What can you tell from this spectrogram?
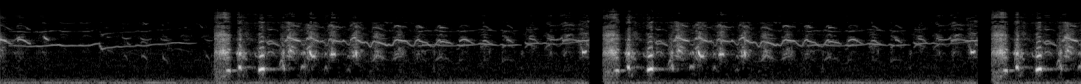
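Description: A high-pitched, squeaky, sped-up-sounding laugh: a fast chatter of rising and falling squeaks, several a second. It starts about two seconds in and restarts twice, about every four seconds, like a looped sound effect. Before it comes a thin, wavering whistle-like tone.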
